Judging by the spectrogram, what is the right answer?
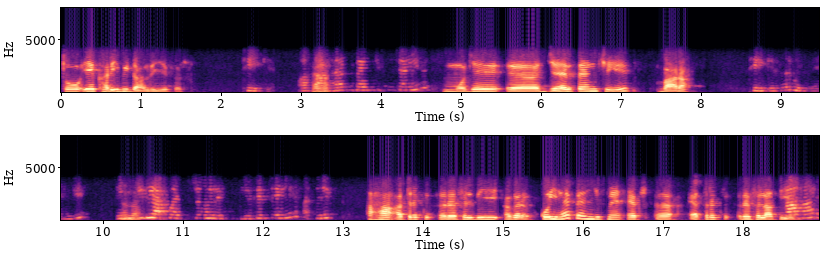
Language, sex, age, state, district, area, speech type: Hindi, male, 30-45, Rajasthan, Jaipur, rural, conversation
